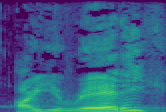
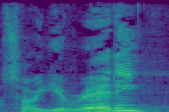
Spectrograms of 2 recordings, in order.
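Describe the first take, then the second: First: Pumped, rousing call to the room; rally the crowd, ready?; hyped-up call. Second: Said in the usual way. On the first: Real, not acted. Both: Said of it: "asks twice, louder second".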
